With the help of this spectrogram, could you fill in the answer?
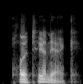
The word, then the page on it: platinic: American English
